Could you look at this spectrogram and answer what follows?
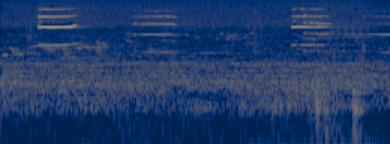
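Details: Long-eared Owl from a family with young nesting at a garden edge near village houses gives thin, high, squeaky whistled notes in short bursts about every second and a half, over a steady background hiss.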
